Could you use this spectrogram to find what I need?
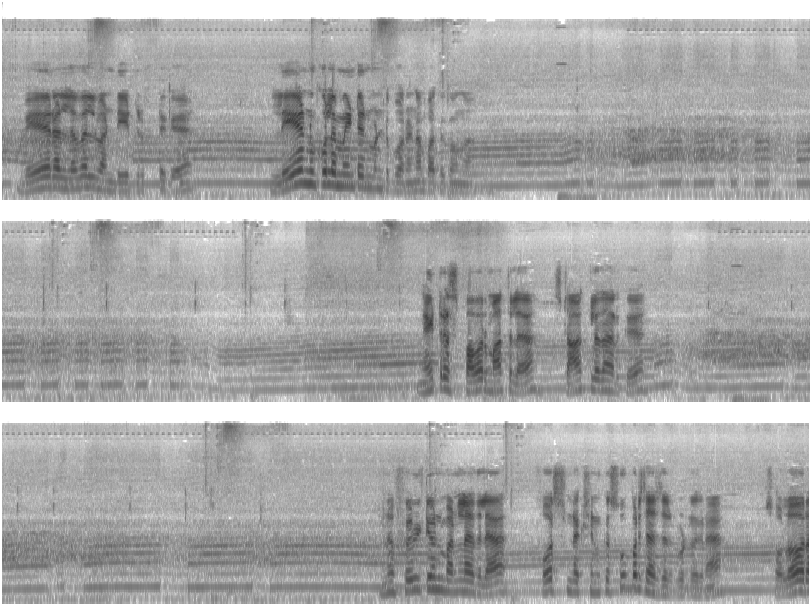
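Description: A car engine revs up and down sharply in quick bursts.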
